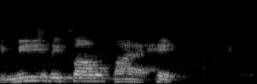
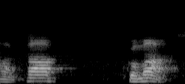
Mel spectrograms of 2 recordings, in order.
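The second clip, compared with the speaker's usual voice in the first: hataf and kwamat said as separate words with pause.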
